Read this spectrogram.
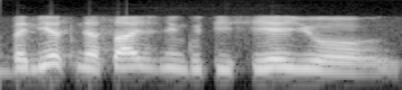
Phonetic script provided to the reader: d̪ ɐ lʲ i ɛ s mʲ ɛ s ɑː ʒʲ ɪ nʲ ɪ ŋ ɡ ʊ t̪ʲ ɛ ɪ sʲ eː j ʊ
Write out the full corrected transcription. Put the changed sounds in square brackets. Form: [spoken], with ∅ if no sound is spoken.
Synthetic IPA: d̪ ɐ lʲ i ɛ s [nʲ] ɛ s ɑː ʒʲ ɪ nʲ ɪ ŋ ɡ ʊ t̪ʲ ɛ ɪ sʲ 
